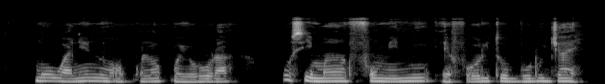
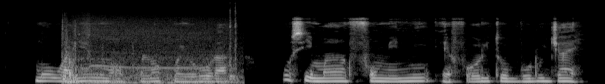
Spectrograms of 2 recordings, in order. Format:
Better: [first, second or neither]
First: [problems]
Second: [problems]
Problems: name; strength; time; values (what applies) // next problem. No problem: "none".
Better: first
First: none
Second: background sound (Car); 5 dB below the speech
